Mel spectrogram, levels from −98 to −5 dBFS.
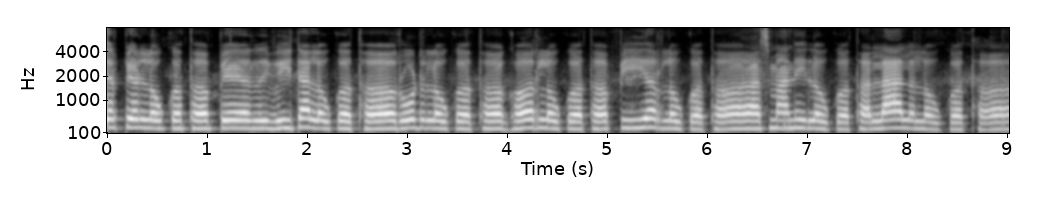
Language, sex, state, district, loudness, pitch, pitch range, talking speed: Bhojpuri, female, Uttar Pradesh, Ghazipur, -16 LUFS, 210 Hz, 200-220 Hz, 105 wpm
